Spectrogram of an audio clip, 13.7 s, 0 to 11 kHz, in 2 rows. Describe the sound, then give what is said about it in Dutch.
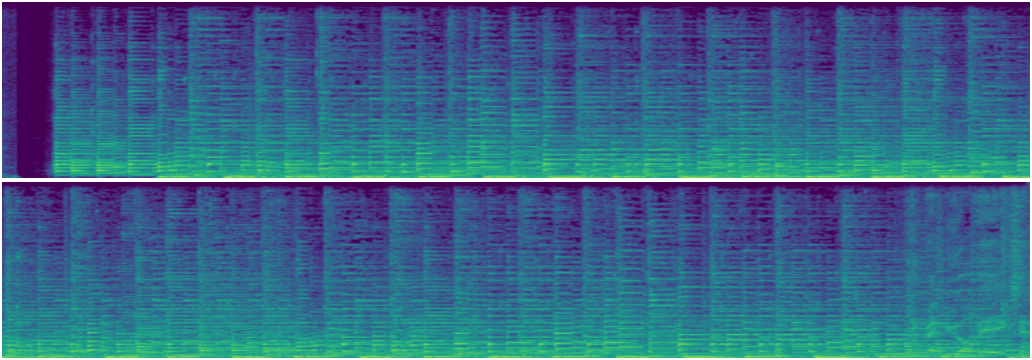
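Lively bluegrass music from a band playing live as the first band of the evening at 7 pm, loud and steady throughout, with quick plucked string runs over a bouncing bass rhythm, starting abruptly after a brief moment of silence. “En dat vond ik direct wel tof, want dat was Bluegrass.”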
